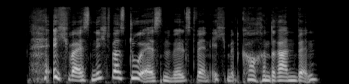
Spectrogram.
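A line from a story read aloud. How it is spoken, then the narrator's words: Laughing remark. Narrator (German): bemerkt Helen lachend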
